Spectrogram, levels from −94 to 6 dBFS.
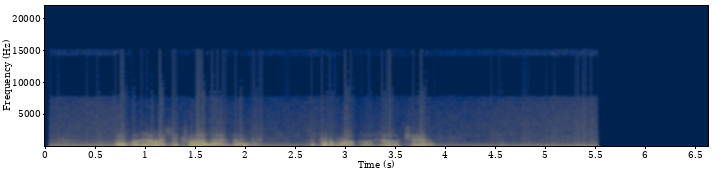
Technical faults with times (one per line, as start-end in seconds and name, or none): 0.00-6.64 interleaved audio read as planar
